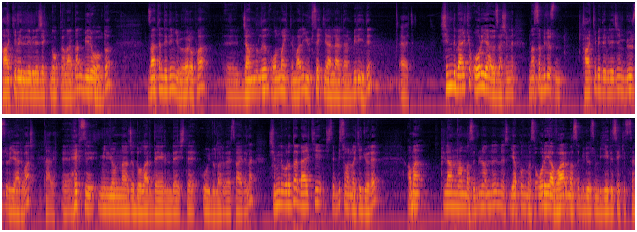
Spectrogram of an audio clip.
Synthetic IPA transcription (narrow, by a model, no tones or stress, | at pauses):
t̪ʰaːcʰipe̞d̪ilʲe̞bilʲe̞d͡ʒɛcno̞k̚t̪ʰalˠaɾd̪anbiɾio̞lˠd̪ʊ | zaːt̪ʰænd̪e̞d̪iːmɟibiøvɾo̞pʰaː | d͡ʒanlˠɯlˠɯɯno̞lˠmaiçt̪ʰimaːlʲijycsɛcjæɾlʲæɾd̪ænbiɾijd̪ɪ | ɛvɛt̪ | ʃimd̪ibælʲcʰiʔo̞ɾajaø̞zælʲʃimd̪ɪ | nasɯlˠbilʲiosun | t̪ʰaːcʰipe̞d̪e̞bilʲe̞d͡ʒɛimbjyɾsyɾyjæɾvaɾ̥ː | ɦɛpsimilʲjo̞nlˠaɾd͡ʒad̪o̞lˠaɾd̪e̞jeɾind̪ɛiʃt̪ʰɛujd̪ulˠaɾvɛsaːjiɾelʲæɾ̥ | ʃimd̪ɪbuɾad̪abælʲcʰiiʃt̪ʰɛbiso̞nɾacʰiɟø̞ɾɛv | ama | pʰlʲanlˠanmasɯbilʲɛmlʲemsjapʰɯlˠmasɯo̞ɾajavaɾmasɯbilʲijo̞sunbijed̪ise̞cʰizsen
